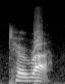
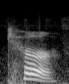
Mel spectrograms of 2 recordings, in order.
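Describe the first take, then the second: First: The T and R are separated by a vowel. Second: The T and R glide smoothly together. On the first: The speaker calls it wrong. "Many of you guys pronounce this as tura, ... It is not. ... when I pronounce the T R, I'm stopping the sound" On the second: The speaker calls it right. "glide together and say quickly ... in a smooth manner"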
